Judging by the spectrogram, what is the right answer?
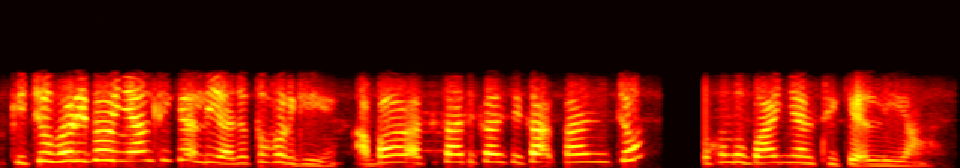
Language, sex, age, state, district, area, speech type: Santali, female, 18-30, West Bengal, Purba Bardhaman, rural, conversation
